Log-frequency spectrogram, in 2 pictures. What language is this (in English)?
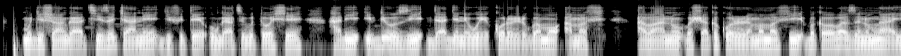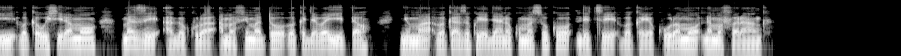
Kinyarwanda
